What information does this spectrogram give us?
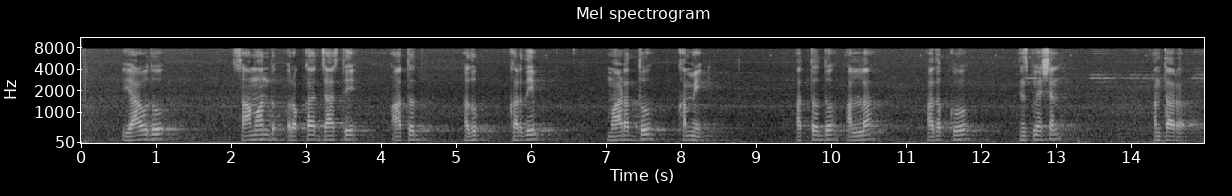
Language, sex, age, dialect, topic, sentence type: Kannada, male, 18-24, Northeastern, banking, statement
